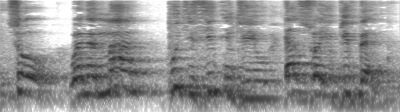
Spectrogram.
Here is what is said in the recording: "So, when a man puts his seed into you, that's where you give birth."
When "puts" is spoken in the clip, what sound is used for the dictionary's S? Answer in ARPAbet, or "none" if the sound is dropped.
none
